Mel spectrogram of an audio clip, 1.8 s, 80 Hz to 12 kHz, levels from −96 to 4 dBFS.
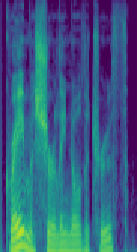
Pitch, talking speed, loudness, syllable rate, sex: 120 Hz, 195 wpm, -17 LUFS, 5.0 syllables/s, male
